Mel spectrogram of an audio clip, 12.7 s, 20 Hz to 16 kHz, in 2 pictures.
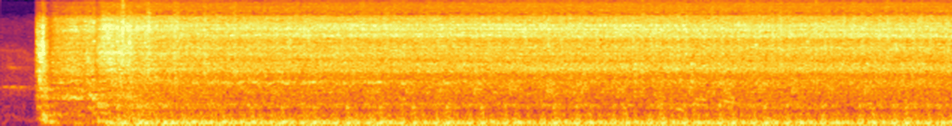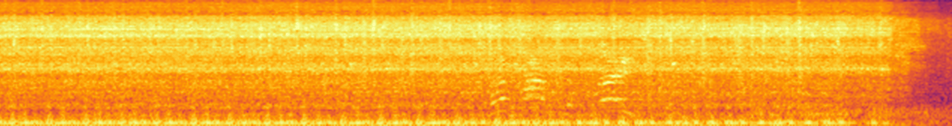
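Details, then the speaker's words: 1972 GMC ramp truck, 454 Chevy big-block, running off a boat tank: catches and runs steady about eleven seconds, then fades and quits; fuel starvation because the fuel pump was never hooked back up. "Oh yeah, we never hooked the fuel pump back up. That's why it only ran so long. Ran it out of fuel."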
